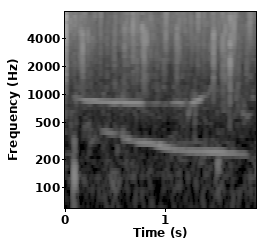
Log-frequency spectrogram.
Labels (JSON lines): {"label": "biophony", "recorder": "SoundTrap 300"}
